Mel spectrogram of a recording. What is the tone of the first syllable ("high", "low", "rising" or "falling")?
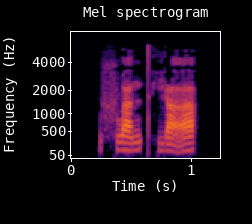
rising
